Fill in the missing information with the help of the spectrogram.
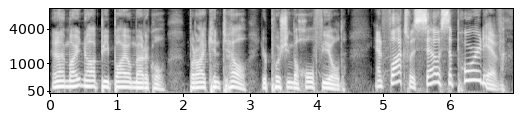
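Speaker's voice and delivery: mock falsetto read of a comic line; mocking put-on voice. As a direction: ham up a mocking caricature voice. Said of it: "that's my transgender voice now".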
